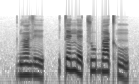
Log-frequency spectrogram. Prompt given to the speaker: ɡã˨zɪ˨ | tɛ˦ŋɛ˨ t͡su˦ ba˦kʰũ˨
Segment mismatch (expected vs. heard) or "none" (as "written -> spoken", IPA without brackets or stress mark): none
